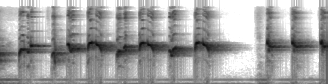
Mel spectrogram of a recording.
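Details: Sooty-headed Bulbul (Trucukan) in lively, agitated 'ropel' song, used as a lure to make other bulbuls sing: about nine bubbly upslurred notes in quick succession, a brief pause, then three bright chirps.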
